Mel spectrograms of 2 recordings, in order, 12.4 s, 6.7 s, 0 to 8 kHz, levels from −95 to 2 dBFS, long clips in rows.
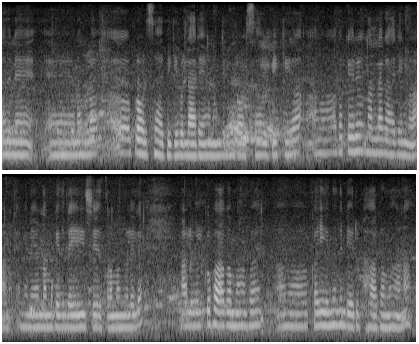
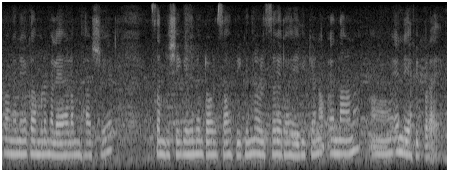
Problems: background sounds at intervals, background conversations at intervals, low volume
